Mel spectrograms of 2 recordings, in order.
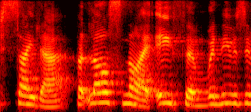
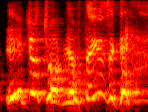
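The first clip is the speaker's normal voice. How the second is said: laughing; 10 semitones higher, 7 dB louder than usual. Real, not acted. Laughs while scolding in passing.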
